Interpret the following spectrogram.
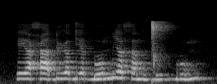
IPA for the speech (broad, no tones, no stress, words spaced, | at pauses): eɐ̯ħaɗʉɐ̯ ɡeɐ̯ɡ͡bom iɐ̯xɐmɡ͡ǀɨ ɡ͡bum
